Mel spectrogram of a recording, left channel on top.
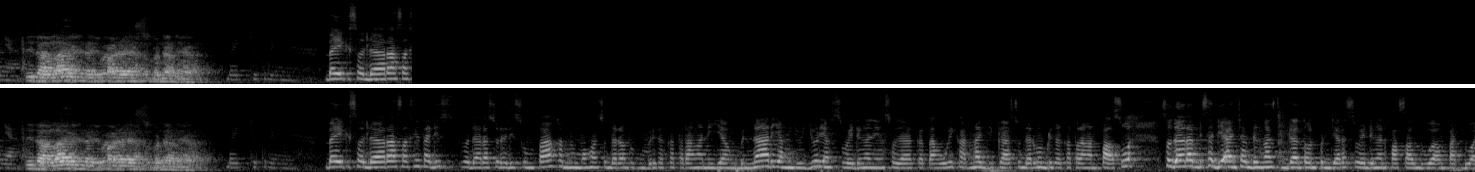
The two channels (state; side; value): drops out; left; at 4.2 s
